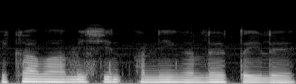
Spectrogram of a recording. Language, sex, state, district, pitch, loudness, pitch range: Wancho, male, Arunachal Pradesh, Longding, 110 Hz, -13 LUFS, 105-115 Hz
